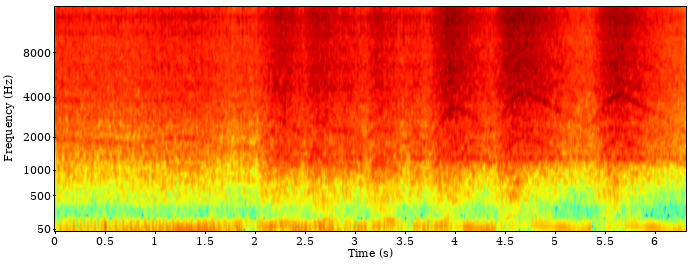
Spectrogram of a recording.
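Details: 1988 Dodge Ram W150 4x4 V8 with TBI injection, first run after long storage with fuel gauge below empty. Idles, then swells smoothly through several throttle blips and settles back each time; healthy running, injector squirting, fuel pump working.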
